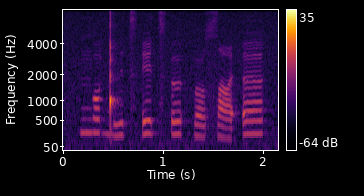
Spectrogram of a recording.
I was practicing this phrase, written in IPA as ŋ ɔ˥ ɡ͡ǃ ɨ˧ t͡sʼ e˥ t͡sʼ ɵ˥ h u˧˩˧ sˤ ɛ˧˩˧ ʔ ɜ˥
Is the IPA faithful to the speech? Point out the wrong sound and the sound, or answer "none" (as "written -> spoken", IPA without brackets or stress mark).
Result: none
